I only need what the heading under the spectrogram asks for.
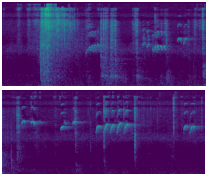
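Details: Canary singing: a run of quick, bright whistled notes and short trills, some rising, delivered in rapid bursts after a loud rustling knock at the start, with faint background hiss.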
